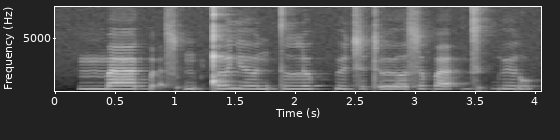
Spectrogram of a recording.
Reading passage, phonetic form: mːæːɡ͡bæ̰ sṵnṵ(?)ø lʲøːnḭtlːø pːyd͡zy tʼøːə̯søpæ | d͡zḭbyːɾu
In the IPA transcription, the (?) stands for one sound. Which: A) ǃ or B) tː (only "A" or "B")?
A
